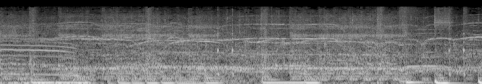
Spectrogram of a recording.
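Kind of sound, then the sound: crowd, crowd screaming and cheering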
